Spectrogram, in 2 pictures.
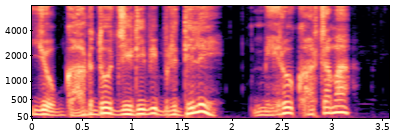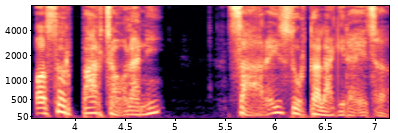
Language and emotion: Nepali, fearful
